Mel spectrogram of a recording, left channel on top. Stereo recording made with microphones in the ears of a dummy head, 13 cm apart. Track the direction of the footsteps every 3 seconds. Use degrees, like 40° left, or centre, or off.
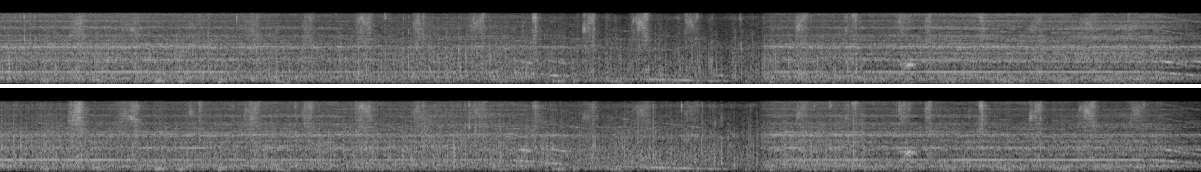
30° right, 10° left, 30° left, 30° right.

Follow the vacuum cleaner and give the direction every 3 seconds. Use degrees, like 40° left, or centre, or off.
30° left, 20° right, 10° right, 40° left.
